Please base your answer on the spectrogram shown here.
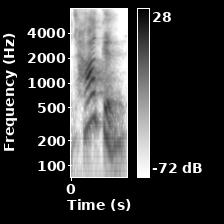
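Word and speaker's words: teken: it's old english but the dutch and german meaning of token literally means teach and it pronounces taken so token was actually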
